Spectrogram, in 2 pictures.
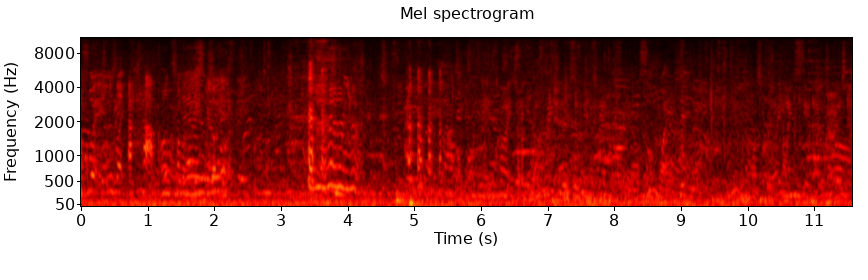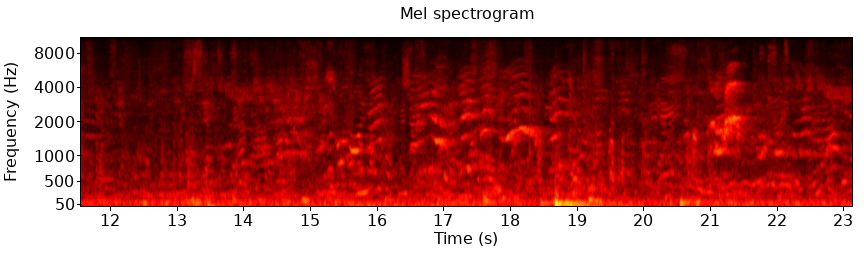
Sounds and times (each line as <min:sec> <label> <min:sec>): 0:00.0 Voices 0:23.1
